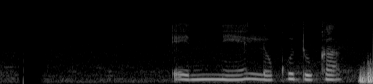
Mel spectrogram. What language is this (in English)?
Sinhala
